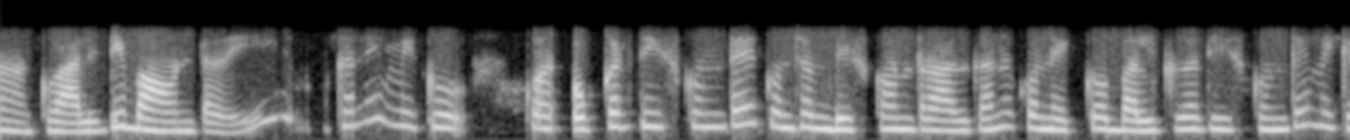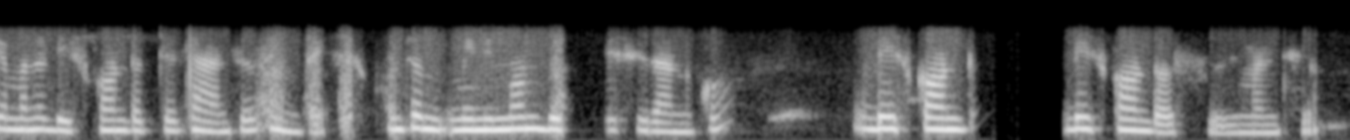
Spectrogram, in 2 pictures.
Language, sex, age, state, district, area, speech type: Telugu, female, 18-30, Telangana, Ranga Reddy, urban, conversation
